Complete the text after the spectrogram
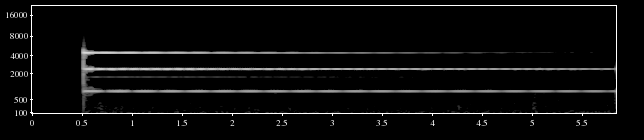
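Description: A single meditation bell strike rings out to end a meditation and sustains for several seconds, its pure tone slowly fading with a gentle shimmering pulse, with otherwise quiet.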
